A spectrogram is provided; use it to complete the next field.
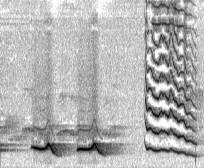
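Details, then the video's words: Black-throated laughingthrush, a kept cage bird, singing a wild-style song in the morning: two rising-then-falling whistles followed by a long wavering note with rich overtones. "Khướu mun bổi hót giọng rừng cực phê . vào buổi sáng"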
